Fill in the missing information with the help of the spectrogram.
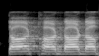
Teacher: जब उच्चारण करेंगे तो क्या होता है, जो हमारा जबान होता है वो जाके वो कहाँ लगेगी, मूर्धा के पास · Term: मूर्धन्य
